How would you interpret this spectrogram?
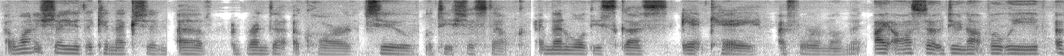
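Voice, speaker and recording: Gravelly-voiced true crime host, chatty. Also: mid-range voice, darkish tone, slight background noise. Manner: chatty, filler-heavy, opinionated. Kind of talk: casual true crime commentary.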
